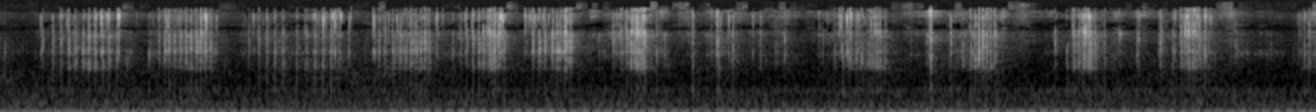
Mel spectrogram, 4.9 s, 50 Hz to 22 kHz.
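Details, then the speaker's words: Gmade Buffalo RC crawler with a Hobbywing Fusion SE1200, just reassembled and greased after a new ring gear and pinion: faint gritty rasp pulsing about three times a second over a low drone; owner suspects the gear mesh grinds too much or the teeth are not lining up. "I'm thinking this is a little too loud. The gear mesh is sounding like it grinds a little too much."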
